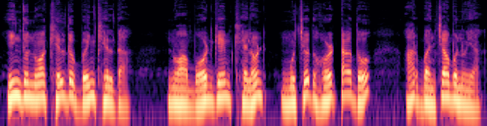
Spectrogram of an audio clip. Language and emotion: Santali, fearful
